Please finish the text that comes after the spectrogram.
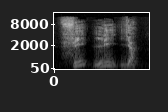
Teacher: Le latin « filia » possédait deux « i » vraiment vocaliques et le mot était trisyllabique.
